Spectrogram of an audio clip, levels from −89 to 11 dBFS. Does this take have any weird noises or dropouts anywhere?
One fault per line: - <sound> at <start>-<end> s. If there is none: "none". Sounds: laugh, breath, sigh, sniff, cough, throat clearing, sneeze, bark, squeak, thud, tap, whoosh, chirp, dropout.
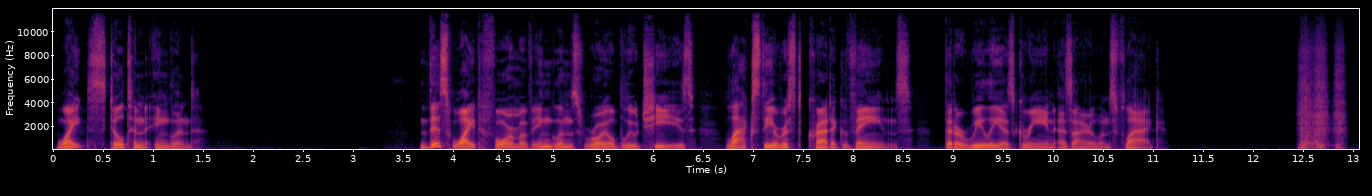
- dropout at 7.5-7.6 s
- sniff at 12.4-13.0 s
